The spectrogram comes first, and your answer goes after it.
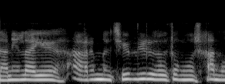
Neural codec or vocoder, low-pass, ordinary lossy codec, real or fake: codec, 16 kHz, 2 kbps, X-Codec, HuBERT features, trained on general audio; 7.2 kHz; none; fake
